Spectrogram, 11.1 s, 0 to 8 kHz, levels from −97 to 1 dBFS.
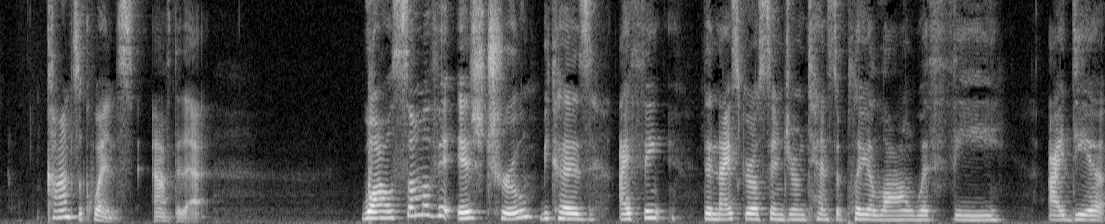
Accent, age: American, 20-39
